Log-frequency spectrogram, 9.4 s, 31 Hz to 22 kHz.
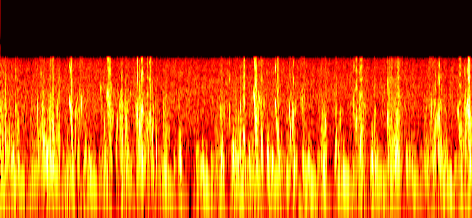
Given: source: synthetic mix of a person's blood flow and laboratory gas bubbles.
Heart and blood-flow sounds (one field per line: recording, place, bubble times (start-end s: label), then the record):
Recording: Doppler ultrasound of blood flow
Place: precordium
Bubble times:
0.00-0.51 s: bubbles
0.63-1.21 s: bubbles
1.35-1.75 s: bubbles
1.98-2.61 s: bubbles
2.67-3.17 s: bubbles
3.24-3.39 s: bubbles
4.38-4.50 s: bubbles
4.56-4.62 s: bubbles
4.67-5.29 s: bubbles
5.46-5.63 s: bubbles
5.75-5.96 s: bubbles
5.99-6.08 s: bubbles
6.39-6.55 s: bubbles
6.67-6.83 s: bubbles
7.04-7.31 s: bubbles
7.45-7.54 s: bubbles
7.73-8.06 s: bubbles
8.45-8.93 s: bubbles
9.12-9.45 s: bubbles
From the record:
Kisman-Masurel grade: 233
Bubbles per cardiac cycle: several, 3 to 8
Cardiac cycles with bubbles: 50 to 99%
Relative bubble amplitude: loud (0.450 to 0.775)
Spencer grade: 3 (all of the cardiac periods contain showers or single bubble signals, but not dominating or overriding the cardiac motion signals)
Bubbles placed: anywhere in the cardiac cycle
